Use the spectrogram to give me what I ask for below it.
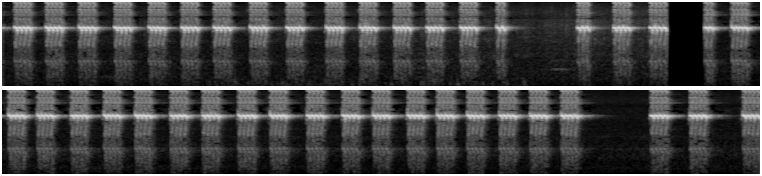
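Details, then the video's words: Mediterranean field cricket in the Algarve, Portugal, chirping by stridulation: fast, piercing chirps about four per second, interrupted by short silences near four, five and ten seconds, otherwise steady and loud. "Cricket Chirping Sound Stridulation Grilo Cantando"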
